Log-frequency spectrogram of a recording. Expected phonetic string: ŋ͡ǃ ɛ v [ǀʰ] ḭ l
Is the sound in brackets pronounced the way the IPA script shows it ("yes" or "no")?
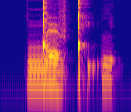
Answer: no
